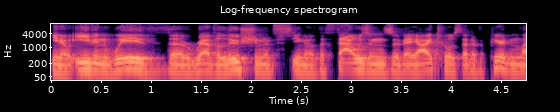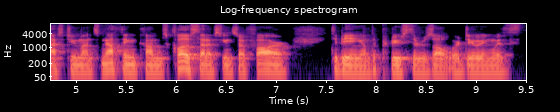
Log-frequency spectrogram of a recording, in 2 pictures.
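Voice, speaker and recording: Very deep-voiced man explaining at length. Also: fairly even intonation, brisk. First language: not Portuguese. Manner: thoughtful, many fillers and restarts. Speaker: guest, e-commerce marketer. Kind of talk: casual podcast conversation.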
